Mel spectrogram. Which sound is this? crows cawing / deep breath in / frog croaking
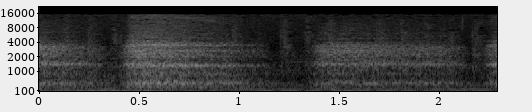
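deep breath in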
